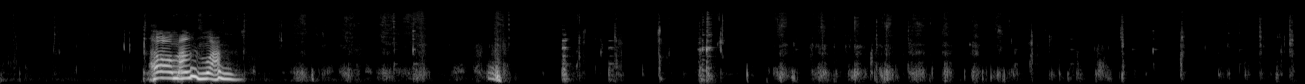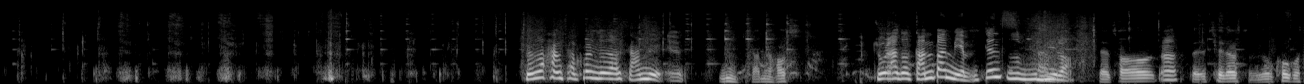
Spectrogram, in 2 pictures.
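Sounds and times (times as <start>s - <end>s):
person chewing food: 0.0s - 1.5s, 2.4s - 22.1s, 23.8s - 26.0s.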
